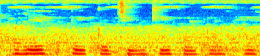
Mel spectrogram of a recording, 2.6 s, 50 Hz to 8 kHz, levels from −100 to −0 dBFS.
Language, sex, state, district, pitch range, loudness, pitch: Hindi, male, Gujarat, Gandhinagar, 185-195 Hz, -15 LUFS, 190 Hz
